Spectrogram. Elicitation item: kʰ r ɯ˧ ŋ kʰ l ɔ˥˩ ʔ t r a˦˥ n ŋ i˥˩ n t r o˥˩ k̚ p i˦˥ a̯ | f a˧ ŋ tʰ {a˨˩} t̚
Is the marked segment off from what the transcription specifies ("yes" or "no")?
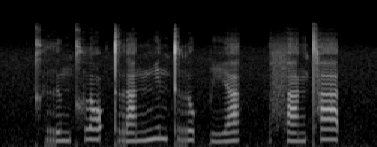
yes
